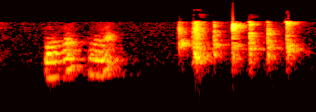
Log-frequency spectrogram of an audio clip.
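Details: Grey parrot, kept indoors, chattering nonstop about food; two low, throaty word-like bursts are followed after a pause by a fast run of sharper, higher syllables in a quiet room.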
